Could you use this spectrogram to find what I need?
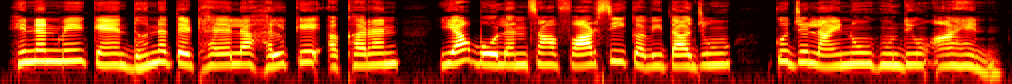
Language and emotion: Sindhi, neutral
